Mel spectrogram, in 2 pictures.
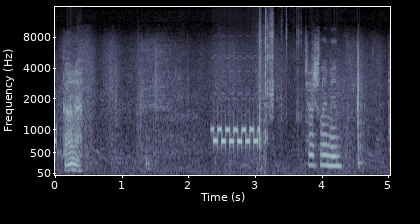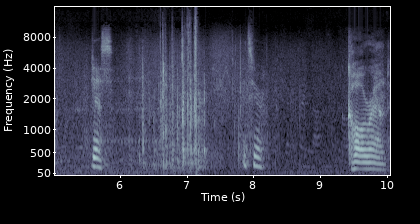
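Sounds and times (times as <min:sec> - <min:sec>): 
speech: 0:00.1 - 0:00.5, 0:03.8 - 0:04.5, 0:05.6 - 0:06.0, 0:07.9 - 0:08.3, 0:09.4 - 0:10.0
phone ringing with electronic trill: 0:02.3 - 0:03.2.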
